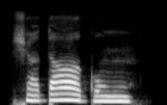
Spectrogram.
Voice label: body in your, Cayuga; syadá:gǫ

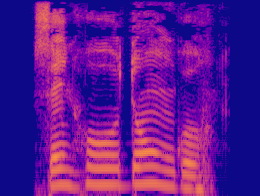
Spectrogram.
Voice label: open, Cayuga

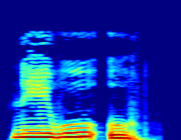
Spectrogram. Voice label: little small, Cayuga; niwuˀuh

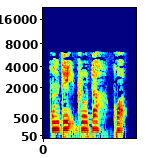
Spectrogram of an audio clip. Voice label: diaper, Cayuga; ǫdeˀdrodáhkwaˀ

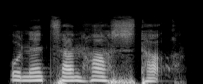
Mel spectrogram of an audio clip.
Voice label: bracelet, Cayuga; ǫnętsanháhstaˀ

